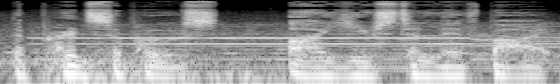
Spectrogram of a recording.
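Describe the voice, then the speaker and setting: A man's voice: extremely low pitch, monotone. An actor playing a grave, regretful Irish assassin, narrating his life story solemnly in a video game, with an Irish accent. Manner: solemn, measured. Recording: loud music behind narration.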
